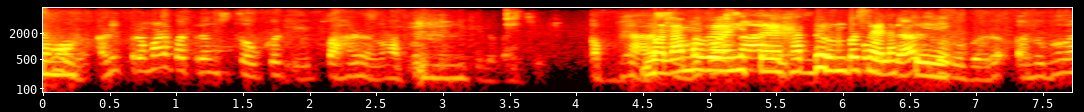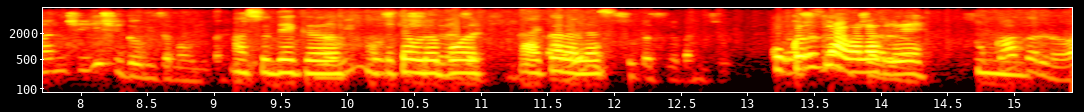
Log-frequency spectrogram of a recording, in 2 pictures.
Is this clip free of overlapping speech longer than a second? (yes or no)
no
